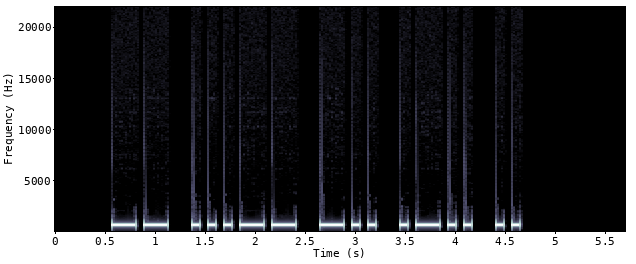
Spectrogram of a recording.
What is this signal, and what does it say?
Morse code, heard as a keyed tone, about 15 wpm, 700 Hz. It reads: M3DLI
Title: DXCC-100 Call Signs - 5 Characters - 15wpm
